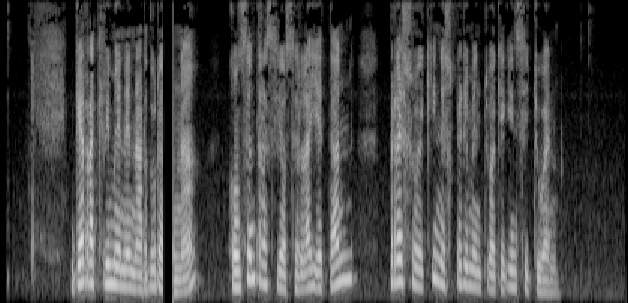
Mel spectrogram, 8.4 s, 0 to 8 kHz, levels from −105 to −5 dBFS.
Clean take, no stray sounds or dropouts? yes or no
no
